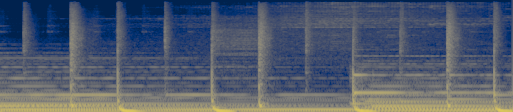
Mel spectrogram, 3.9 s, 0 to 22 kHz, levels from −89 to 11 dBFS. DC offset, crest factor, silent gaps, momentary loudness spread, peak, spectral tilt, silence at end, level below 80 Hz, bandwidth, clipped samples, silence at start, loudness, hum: under 0.1%; 12 dB; none; 6 LU; 0 dBFS; -6.5 dB/octave; 0 s; -16 dBFS; 19.5 kHz; under 0.1%; 0 s; -15 LUFS; none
